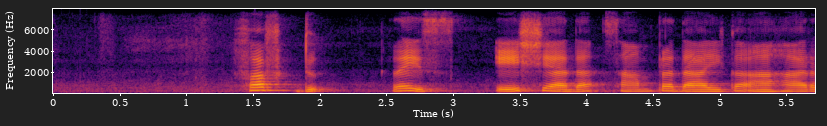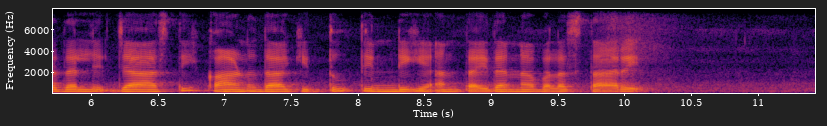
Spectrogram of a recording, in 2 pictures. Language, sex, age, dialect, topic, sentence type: Kannada, female, 31-35, Coastal/Dakshin, agriculture, statement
